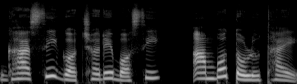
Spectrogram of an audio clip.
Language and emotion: Odia, neutral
